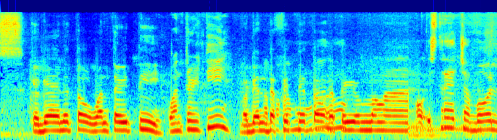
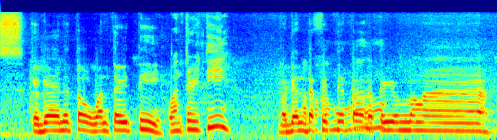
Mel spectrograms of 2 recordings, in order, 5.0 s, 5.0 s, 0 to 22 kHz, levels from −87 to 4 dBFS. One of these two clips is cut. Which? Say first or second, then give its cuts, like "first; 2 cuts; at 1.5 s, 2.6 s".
first; 2 cuts; at 2.3 s, 4.1 s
